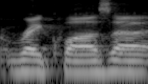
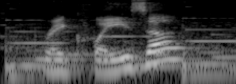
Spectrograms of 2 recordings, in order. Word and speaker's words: Rayquaza: I pronounced uh Rayquaza as how it looks and not Rayqu Rayquaza. Rayquaza.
